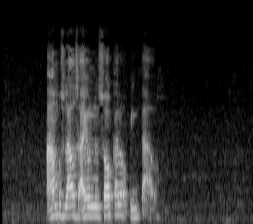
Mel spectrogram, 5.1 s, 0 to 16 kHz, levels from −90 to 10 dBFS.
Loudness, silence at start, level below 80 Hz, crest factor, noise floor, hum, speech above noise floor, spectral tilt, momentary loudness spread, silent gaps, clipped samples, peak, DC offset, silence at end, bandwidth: -16 LUFS; 0.9 s; -56 dBFS; 18 dB; -62 dBFS; none; 46 dB; -6.5 dB/octave; 11 LU; none; under 0.1%; 0 dBFS; under 0.1%; 1.95 s; 7.6 kHz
